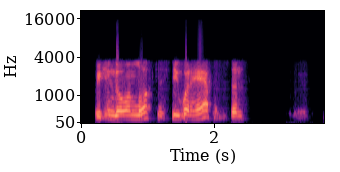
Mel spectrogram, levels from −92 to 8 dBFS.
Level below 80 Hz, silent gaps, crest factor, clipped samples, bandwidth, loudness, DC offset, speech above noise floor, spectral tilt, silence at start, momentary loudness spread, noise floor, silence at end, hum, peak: -68 dBFS; none; 16 dB; under 0.1%; 6.8 kHz; -19 LUFS; under 0.1%; over 72 dB; -6.5 dB/octave; 0.2 s; 9 LU; under -90 dBFS; 1.25 s; none; -4 dBFS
